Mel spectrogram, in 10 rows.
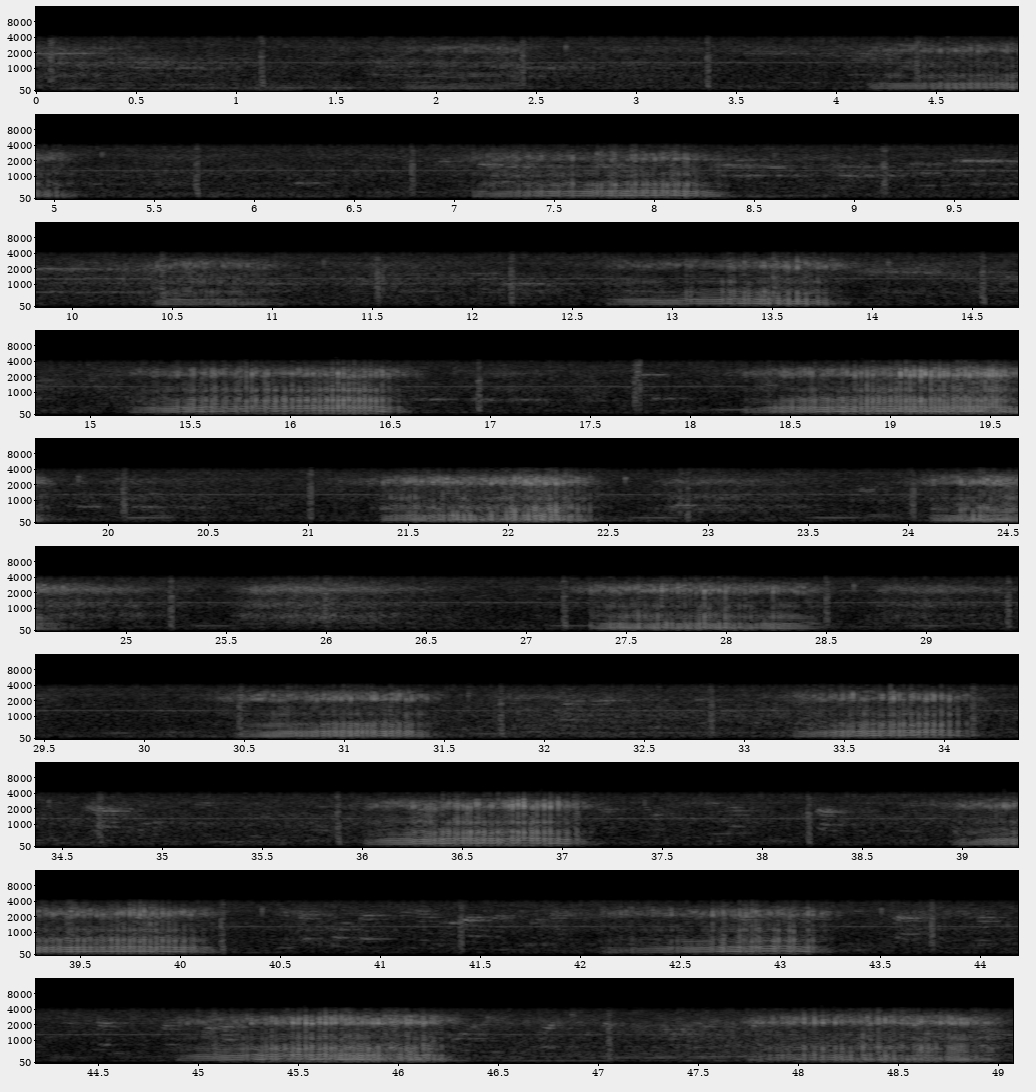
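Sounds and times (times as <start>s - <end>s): quiet breathing: 0.0s - 49.0s
man snoring loudly: 4.2s - 5.2s, 7.2s - 8.4s, 12.7s - 13.9s, 15.2s - 16.6s, 18.3s - 19.8s, 21.3s - 22.5s, 24.1s - 24.9s, 27.2s - 28.5s, 30.4s - 31.5s, 33.2s - 34.2s, 36.0s - 37.2s, 39.0s - 40.2s, 42.1s - 43.3s, 44.9s - 46.3s, 47.7s - 49.0s.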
